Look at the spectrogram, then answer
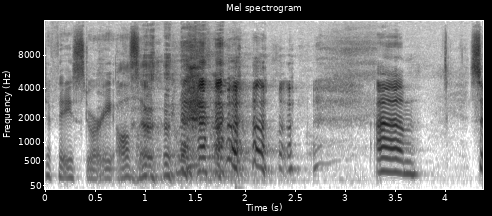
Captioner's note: laughter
